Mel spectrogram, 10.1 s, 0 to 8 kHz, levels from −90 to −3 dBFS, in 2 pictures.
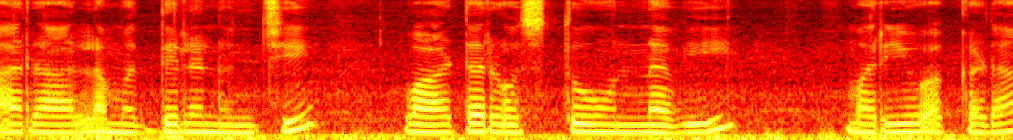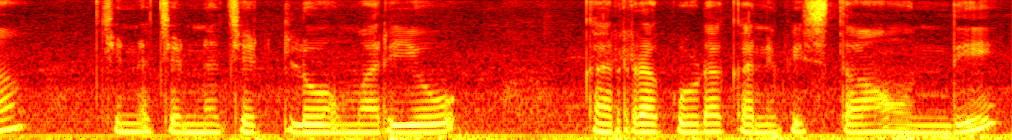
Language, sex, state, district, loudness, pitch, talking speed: Telugu, female, Telangana, Mahabubabad, -16 LUFS, 140 Hz, 100 wpm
